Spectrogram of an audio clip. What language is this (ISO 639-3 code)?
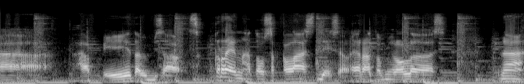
ind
